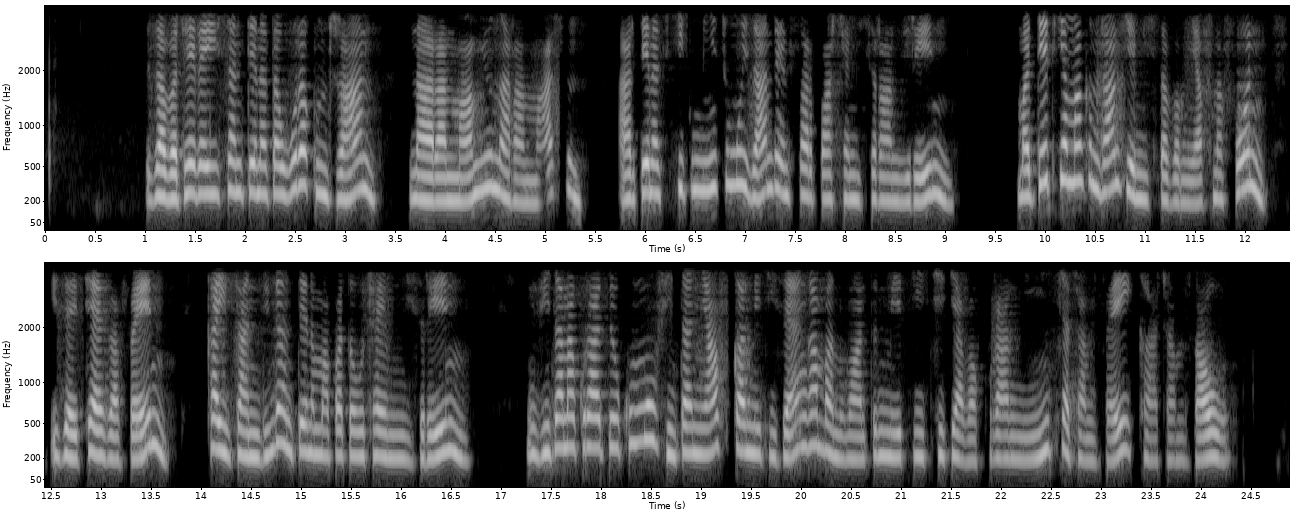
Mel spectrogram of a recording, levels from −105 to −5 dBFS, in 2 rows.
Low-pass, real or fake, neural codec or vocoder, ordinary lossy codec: 3.6 kHz; real; none; AAC, 24 kbps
